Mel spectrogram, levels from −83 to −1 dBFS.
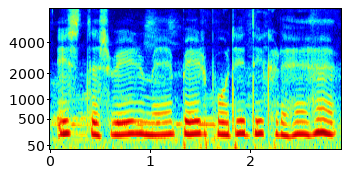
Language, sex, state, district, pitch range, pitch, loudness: Hindi, female, Assam, Kamrup Metropolitan, 215-230 Hz, 225 Hz, -12 LUFS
